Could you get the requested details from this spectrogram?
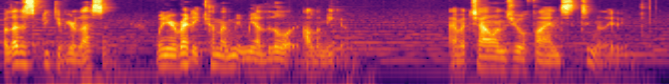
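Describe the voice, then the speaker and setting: A man's voice: on the low side, quick pace, soft background music, natural voice. A man doing a stern formal trainer. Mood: earnest.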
